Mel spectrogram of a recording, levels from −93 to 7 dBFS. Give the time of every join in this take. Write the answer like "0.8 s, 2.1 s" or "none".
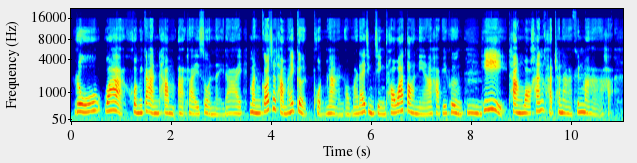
3.5 s, 8.2 s, 8.7 s, 9.5 s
